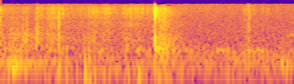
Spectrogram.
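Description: Faint rustling of yarn loops being worked off a piece of cardboard by hand, with one sharp click about a second in.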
